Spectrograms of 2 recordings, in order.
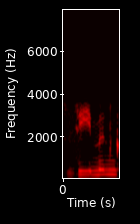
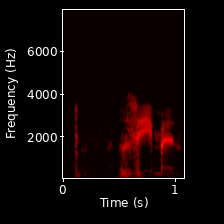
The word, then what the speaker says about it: Zeeman: Integrity Science, we believe that's Zeeman crater. Oh, I floated away from the speaker. Say it again, please. We believe that that is Zeeman crater. Zeeman, okay.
